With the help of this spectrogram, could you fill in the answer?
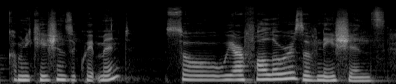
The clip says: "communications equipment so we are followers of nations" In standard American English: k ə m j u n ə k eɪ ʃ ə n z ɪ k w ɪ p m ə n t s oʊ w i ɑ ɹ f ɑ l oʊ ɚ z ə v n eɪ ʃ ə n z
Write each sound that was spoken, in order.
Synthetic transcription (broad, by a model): k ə m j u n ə k eɪ ʃ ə n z ɪ k w ɪ p m ə n t s oʊ w i ɑ ɹ f ɑ l oʊ ɚ z ə v n eɪ ʃ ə n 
